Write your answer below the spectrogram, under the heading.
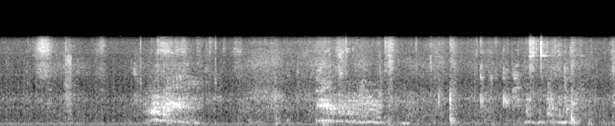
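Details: Shih Tzu growling while attacking another dog. Two loud, rough, snarling growl bursts sound at about two and four seconds, followed by shorter grumbling growls and yaps.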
